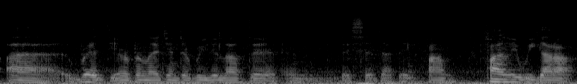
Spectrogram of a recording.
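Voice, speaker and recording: A man in his thirties answers questions earnestly, stopping and restarting often and filling pauses with "um" and "uh". His voice sits low. Faint background noise hums under the recording. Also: level tone, gravelly. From Norway. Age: 30s. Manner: hesitant, many fillers and restarts, earnest. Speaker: interview guest, comic book creator. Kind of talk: casual interview answers.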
